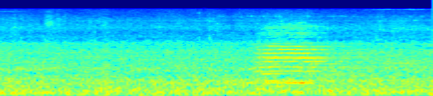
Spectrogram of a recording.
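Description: A short vehicle horn toot, about a third of a second long, a little past halfway, over steady background noise.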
